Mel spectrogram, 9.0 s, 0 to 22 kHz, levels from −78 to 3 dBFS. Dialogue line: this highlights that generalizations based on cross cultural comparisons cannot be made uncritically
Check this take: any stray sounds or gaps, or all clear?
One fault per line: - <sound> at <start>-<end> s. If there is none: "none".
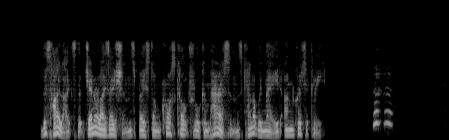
- laugh at 7.4-7.9 s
